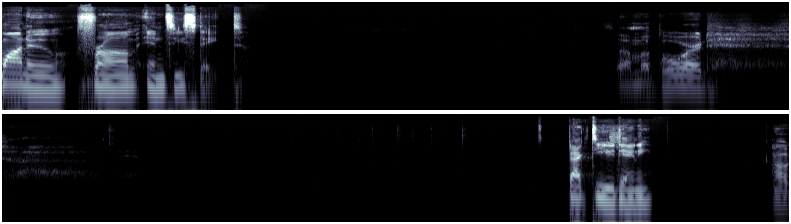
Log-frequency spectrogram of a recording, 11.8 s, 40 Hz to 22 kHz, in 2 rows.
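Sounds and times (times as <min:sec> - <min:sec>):
speech: 0:00.0 - 0:01.8, 0:04.6 - 0:05.7, 0:10.2 - 0:10.8
breathy exhale: 0:05.3 - 0:06.9
typing on a computer keyboard: 0:08.0 - 0:09.5.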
